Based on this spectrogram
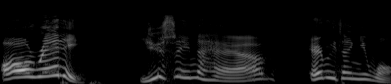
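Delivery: sarcastic, rising at start. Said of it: "rather har-, sarcastically".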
